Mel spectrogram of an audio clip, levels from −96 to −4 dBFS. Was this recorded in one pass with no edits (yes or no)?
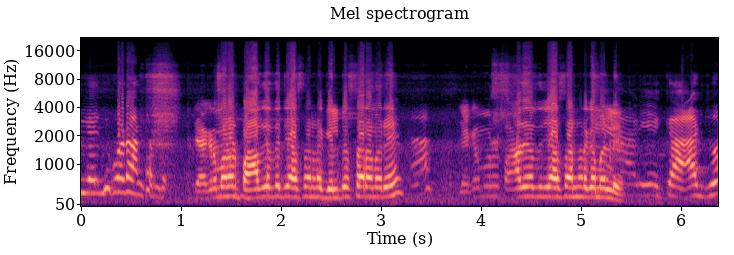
no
